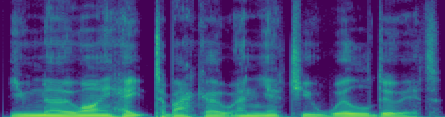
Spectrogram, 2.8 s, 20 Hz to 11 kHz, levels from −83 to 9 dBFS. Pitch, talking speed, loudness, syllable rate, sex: 105 Hz, 235 wpm, -15 LUFS, 4.9 syllables/s, male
